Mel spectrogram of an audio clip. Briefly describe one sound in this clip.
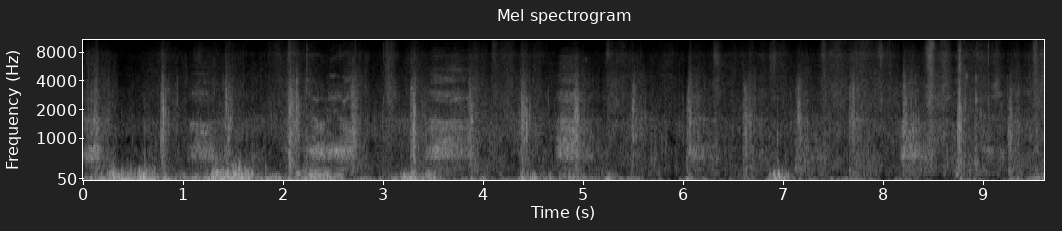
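Footsteps crunch steadily on a gravel path.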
